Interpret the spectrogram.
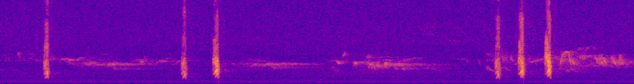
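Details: Harsh chacking fieldfare: single and paired rasping notes, then a quick run of three, between stretches of thin, squeaky warbling.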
